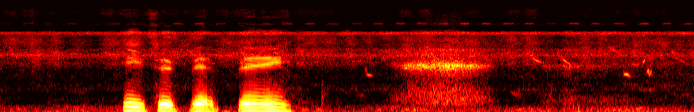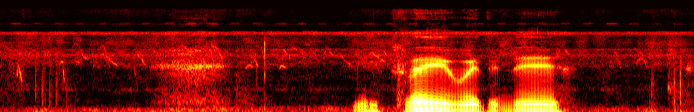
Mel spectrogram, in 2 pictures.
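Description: Chickens squawk loudly in short bursts nearby.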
